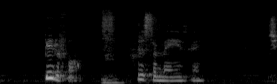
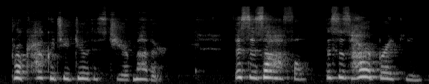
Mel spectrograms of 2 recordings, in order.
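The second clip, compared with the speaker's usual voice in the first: higher, louder mock scolding of a daughter; imitating upset yelling; 6 semitones higher, 5 dB louder than usual. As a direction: play a mother yelling in heartbreak. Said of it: "she's in the shower yelling at her".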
